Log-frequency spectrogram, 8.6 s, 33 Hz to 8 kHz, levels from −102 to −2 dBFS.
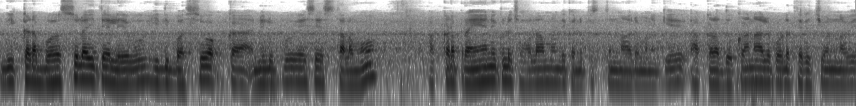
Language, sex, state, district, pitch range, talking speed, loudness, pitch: Telugu, male, Andhra Pradesh, Krishna, 110-120 Hz, 135 wpm, -19 LUFS, 115 Hz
